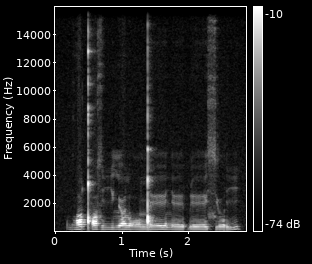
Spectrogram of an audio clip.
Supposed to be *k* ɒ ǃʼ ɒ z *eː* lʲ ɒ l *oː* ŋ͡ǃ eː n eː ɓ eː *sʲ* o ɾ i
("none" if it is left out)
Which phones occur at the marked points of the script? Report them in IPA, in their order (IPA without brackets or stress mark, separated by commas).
ɡʱ, iː, oː, sʲ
